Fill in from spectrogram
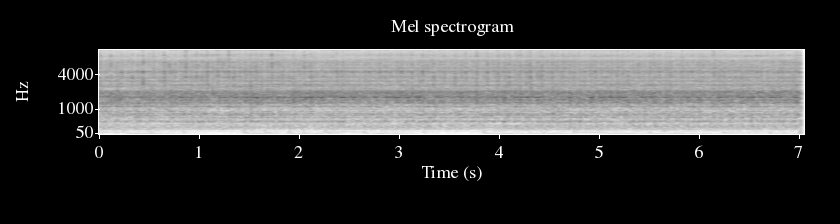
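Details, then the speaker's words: E-bike chain lubricant on a lube testing machine under two weight plates: harsh, steady metal-on-metal scraping hiss with visible fling and smoke, as the oil breaks down from high friction. "that sound you hear that is the metal on metal the scraping we will highlight it you can see the flinging and you can see the smoke coming out that's the breakdown of the oil due to the high the high friction"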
